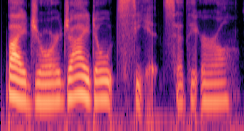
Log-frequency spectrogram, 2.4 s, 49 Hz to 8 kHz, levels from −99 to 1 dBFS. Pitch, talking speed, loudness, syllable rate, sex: 165 Hz, 220 wpm, -22 LUFS, 4.7 syllables/s, female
